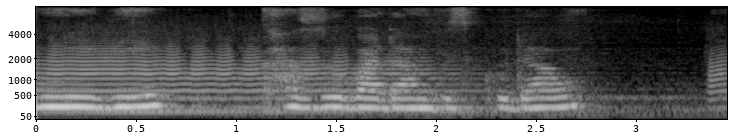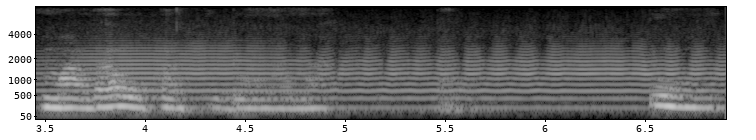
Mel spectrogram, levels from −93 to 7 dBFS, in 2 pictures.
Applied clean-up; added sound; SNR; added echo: none; Trumpet; 11 dB; reverberation time 0.3 s.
